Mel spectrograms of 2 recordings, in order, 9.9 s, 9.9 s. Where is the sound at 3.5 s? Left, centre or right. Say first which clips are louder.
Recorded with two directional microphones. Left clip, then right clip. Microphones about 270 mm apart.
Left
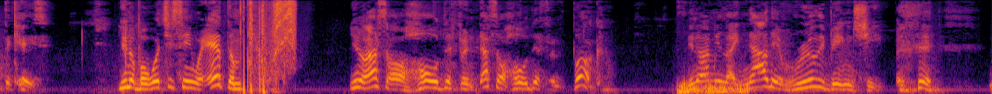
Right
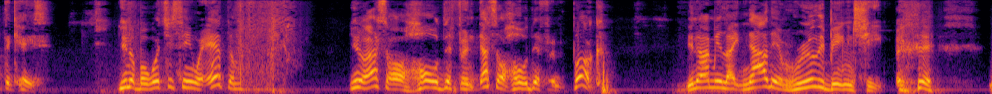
Right 5 dB; right.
